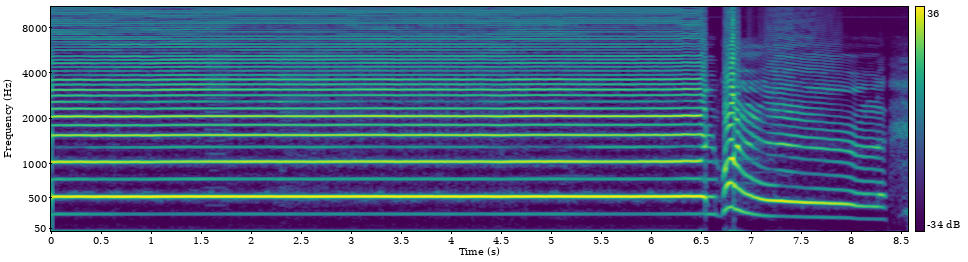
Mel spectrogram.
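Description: A football commentator's drawn-out goal shout, "¡Gol!", one vowel held very loud at a steady pitch for about six and a half seconds, marking a goal just scored. It breaks off, and a second shout starts high and falls in pitch near the end.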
